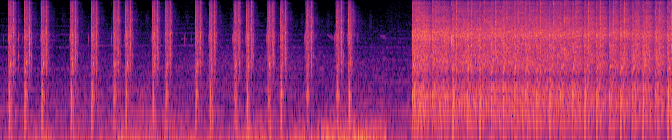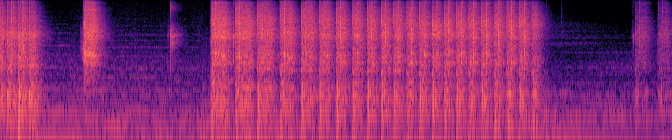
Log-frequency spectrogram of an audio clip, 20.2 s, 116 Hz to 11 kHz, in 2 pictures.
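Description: WE G17 gas blowback airsoft pistol firing, each shot a sharp crack with the slide snapping back: a steady string of single shots, then two long strings of fast shots, with a couple of lone shots between them.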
